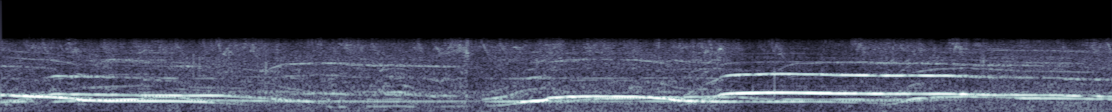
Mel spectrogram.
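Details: Dense group howling by five Siberian wolves in Berlin Zoo, rainy morning; many overlapping drawn-out tones swoop up and down and cross each other, forming a thick, continuous, harmonized wail.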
